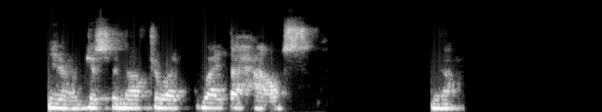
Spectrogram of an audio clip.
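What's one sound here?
A man speaks briefly through an online call microphone.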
